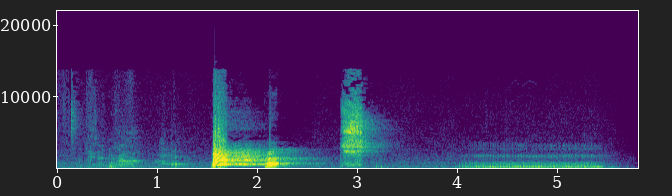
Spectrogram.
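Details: Dog, normally silent for days, barking indoors after a spoken command; a few soft sounds, then two loud harsh barks near the middle and a sharp yelp, followed by a steady hum.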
